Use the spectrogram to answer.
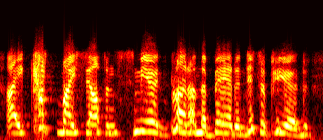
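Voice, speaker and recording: An actress playing a jealous, coldly menacing wife bent on revenge, in the style of a 1940s radio thriller. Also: female voice, high-pitched, moderate pace, bright, forceful tone, dry recording. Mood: vindictive. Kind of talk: 1940s American radio suspense acting. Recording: muffled vintage radio broadcast recording.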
